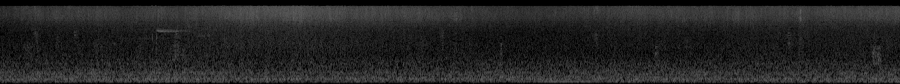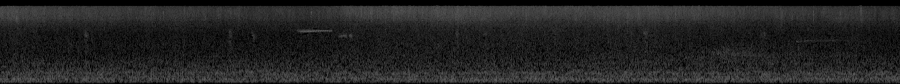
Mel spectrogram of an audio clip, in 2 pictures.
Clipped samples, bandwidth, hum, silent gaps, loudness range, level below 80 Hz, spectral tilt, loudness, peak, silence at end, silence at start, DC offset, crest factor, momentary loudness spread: under 0.1%; 16.5 kHz; none; none; 4 LU; -76 dBFS; -1.5 dB/octave; -34 LUFS; -14 dBFS; 0 s; 0 s; under 0.1%; 22 dB; 6 LU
